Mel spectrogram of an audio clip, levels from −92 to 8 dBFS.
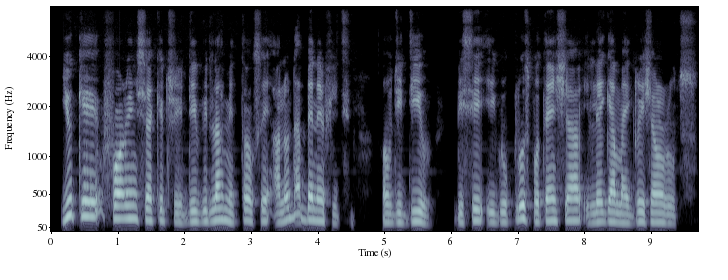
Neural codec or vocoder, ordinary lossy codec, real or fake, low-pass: none; none; real; none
